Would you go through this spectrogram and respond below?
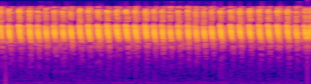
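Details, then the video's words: Common iora singing a tight, rapid 'bren' style song used as a masteran tutor recording: a fast, even run of short, bright, high chirping notes, about eight or nine per second, held steadily without pause. "Masteran burung cigun Bren rapet"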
